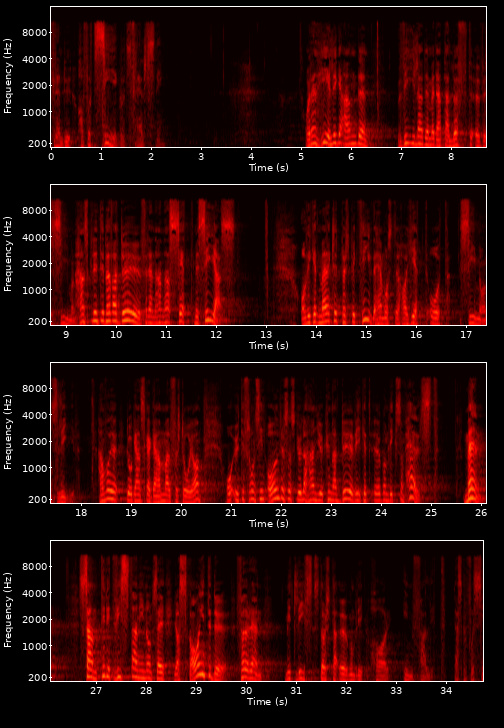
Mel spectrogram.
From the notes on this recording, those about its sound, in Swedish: Inspelad i Tabernaklet i Göteborg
